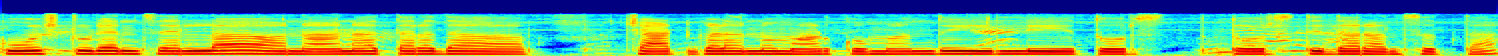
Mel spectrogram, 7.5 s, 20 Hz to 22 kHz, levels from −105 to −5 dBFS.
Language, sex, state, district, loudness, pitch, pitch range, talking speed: Kannada, male, Karnataka, Raichur, -13 LUFS, 195 Hz, 185-200 Hz, 110 wpm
